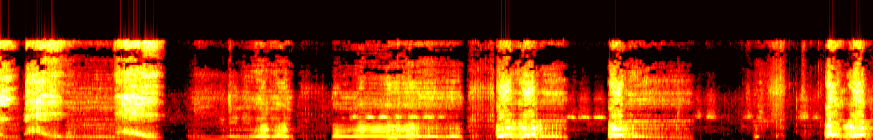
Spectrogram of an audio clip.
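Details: Angry dog, described as a big hungry street dog, barking and growling in harsh, drawn-out bursts, several lasting over a second, with short gaps between loud rough outbursts.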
